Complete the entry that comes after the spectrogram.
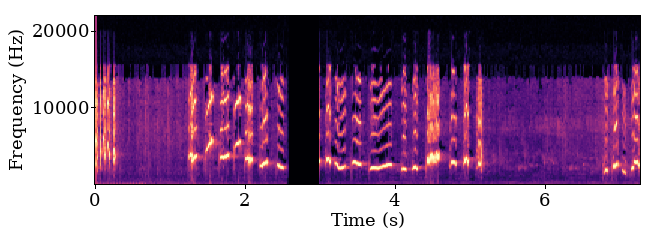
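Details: Morning song of a crest-raised greater green leafbird used to provoke rivals into singing: rapid whistled trills and slurs, a short break, more fluid chattering with a harsh burst, then silence before a final brief outburst.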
